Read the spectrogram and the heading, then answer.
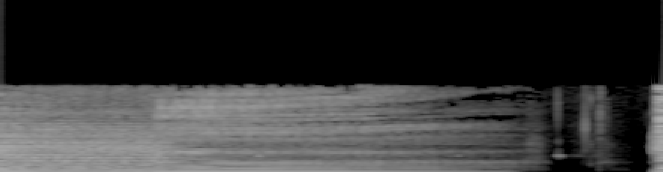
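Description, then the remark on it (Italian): A single long, drawn-out voiced yawn, about three seconds, sliding gradually downward in pitch before trailing off into quiet. It is fairly loud, with no other sounds around it. “Non ho voglia, non ho voglia di far niente, e mi stiro di qua e mi stiro di là, poi sbadiglio così, poi sbadiglio cosà.”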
